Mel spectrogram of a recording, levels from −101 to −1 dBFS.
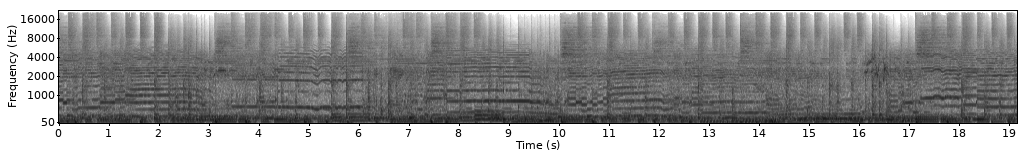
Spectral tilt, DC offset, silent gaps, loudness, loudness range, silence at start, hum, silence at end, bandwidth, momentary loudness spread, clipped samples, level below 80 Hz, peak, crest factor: -4.5 dB/octave; under 0.1%; none; -17 LUFS; 2 LU; 0 s; none; 0 s; over 20 kHz; 3 LU; under 0.1%; -24 dBFS; -4 dBFS; 14 dB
